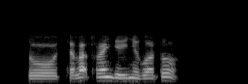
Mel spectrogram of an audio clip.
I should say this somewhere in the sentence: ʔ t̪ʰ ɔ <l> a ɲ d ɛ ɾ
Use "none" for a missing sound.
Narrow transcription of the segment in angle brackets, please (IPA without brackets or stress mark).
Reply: ɾ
